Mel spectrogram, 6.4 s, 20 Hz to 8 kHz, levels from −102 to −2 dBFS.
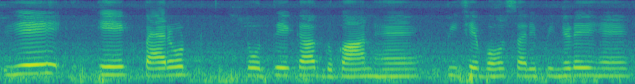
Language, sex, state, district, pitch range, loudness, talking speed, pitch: Hindi, female, Bihar, Begusarai, 220-240 Hz, -22 LUFS, 115 wpm, 230 Hz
